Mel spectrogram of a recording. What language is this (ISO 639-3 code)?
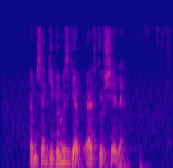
uig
